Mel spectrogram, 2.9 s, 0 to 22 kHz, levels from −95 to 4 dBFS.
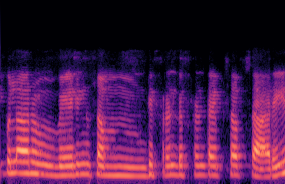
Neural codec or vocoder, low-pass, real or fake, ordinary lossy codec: none; 7.2 kHz; real; Opus, 16 kbps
